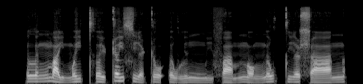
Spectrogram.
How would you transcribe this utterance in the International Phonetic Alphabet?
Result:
l ə˧˥ ŋ m a˨˩ j m ə˧ j t̪ʰ ə˨˩˦ j ʈ ə˧˥ j s i˨˩˨ ə̯ ʈ o˨˩˦ ʔ ə˨˩ w l ɨ˨˩ ŋ m i˨˩˨ f a˨˩˦ m n ɔ˨˩ ŋ ə˧˥ w t̪ i˧˥ ə̯ ʂ a˧˥ n

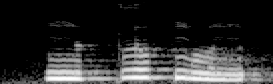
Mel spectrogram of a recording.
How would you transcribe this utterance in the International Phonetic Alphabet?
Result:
ŋ ɯ˨˩ k̚ p l u˥˩ k̚ m u˨˩ n

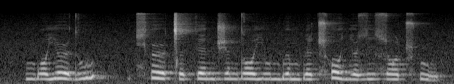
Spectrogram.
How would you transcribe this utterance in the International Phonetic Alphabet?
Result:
m b ɔ j ə˞ d u | t͡ɕʰ ə˞ ǀ ə k ɛ n d͡ʒ ə n d ɔ j u m b ə m b ɛ ʈ͡ʂʰ ɔ ʎ ə˞ ɮ i ɮ ɔ ʈ͡ʂʰ u

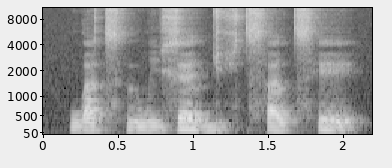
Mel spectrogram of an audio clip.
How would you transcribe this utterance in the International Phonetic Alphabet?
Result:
w a t͡sʰ ɯ w i x ɛ l ɟ ɯ ç t͡sʰ a l t͡sʰ e

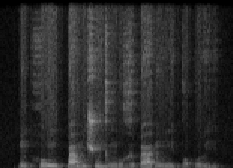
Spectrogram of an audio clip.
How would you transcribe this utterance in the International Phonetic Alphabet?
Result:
ɓ ũ˧ p h oː˦ ŋ u˨ k͡p a˦ m i˧ ʃ ũ˧ j o˧ ŋ oː˧ ɣ ə˨ ɓ aː˦ ɗ ũ˨˦ n i˦˨ b ɔ˨ p o˨ l i˦

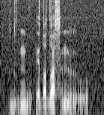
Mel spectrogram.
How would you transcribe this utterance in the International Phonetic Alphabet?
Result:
d ṵ m b o̰ ʔ e d i dˤ u s o̰ n r o̰

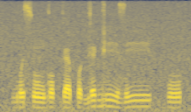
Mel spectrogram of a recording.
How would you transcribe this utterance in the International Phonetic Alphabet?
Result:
ɡʷ i˧ s ũ˧ ɡ o˧ k ɛ˧ p ə˨ ɡ e˦ ɡ iː˦˨ z iː˦ | p u˧

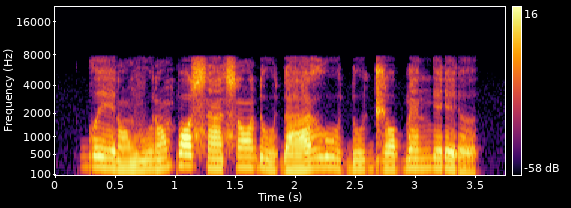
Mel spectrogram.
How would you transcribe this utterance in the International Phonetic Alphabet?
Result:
ɡʷ eː˦˨ ɾ ɔ̃˨ v u˨ ɾ ɔ̃˦ p ɔ˦ s ã˧ s ɔ̃˦ ɗ u˨ ɗ aː˨˦ ɣ u˦˨ ɗ u˧ d͡ʒ ɔ˧ ɓ ɛ̃˦ ŋ e˦ ɾ e˨ ɾ ə˨

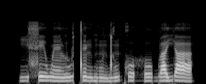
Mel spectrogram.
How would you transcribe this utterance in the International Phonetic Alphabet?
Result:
i˨ s e˧ w ɛ̃˨ l u˨˦ t ɛ̃˧ ɡ͡b ũ˨ d ũ˨˦ k o˧ h o˧ b a˦ j a˦˨

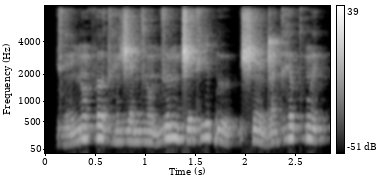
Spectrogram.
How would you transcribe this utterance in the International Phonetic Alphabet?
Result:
z ẽː˩˧ n õ˥˧ θ ɤ˥˧ dʱ ɛ̃˧ ʒ ɛ˧ n z õ˧˩ n z ɯ˥ n d͡ʒ e˧ dʱ i˥˧ ɓ ɯ˧˩ | ʃ ẽː˧˩ ɖ a˥˧ ɡʱ ɛ˥˧ kʷʰ ẽ˥˧

